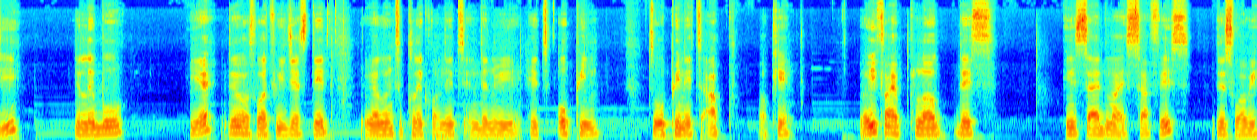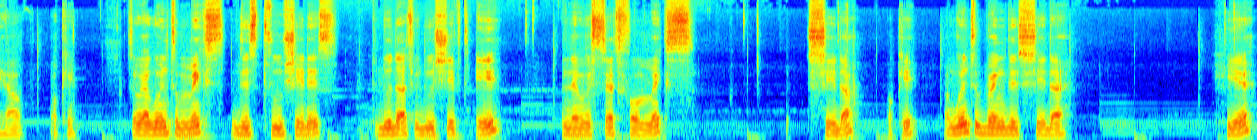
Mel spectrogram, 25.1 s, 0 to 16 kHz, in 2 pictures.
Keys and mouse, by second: 9.9-11.5 drag, 13.9 middle click, 17.0 shift+a.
